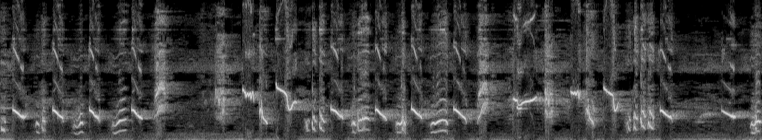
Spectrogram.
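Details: Oriental magpie-robin pouring out a dense, varied song of sweet whistles, downslurred notes and sharp chips in quick succession, over a faint steady low hum.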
